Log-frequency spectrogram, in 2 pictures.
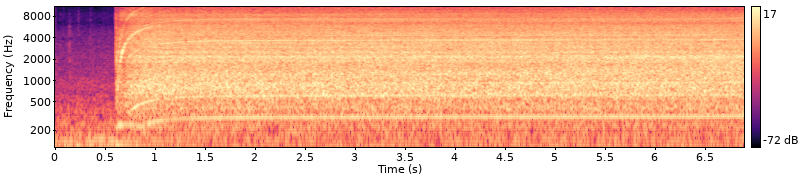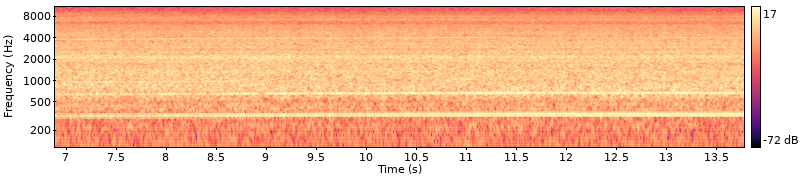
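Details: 1993 Kirby G3 vacuum motor, test run after polishing and reassembly: high, steady whine settles quickly after startup, smooth and even with no rattle; healthy motor.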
